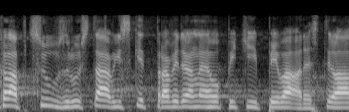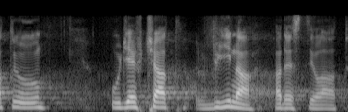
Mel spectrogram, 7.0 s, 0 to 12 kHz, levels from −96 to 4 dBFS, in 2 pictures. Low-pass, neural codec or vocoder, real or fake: 7.2 kHz; codec, 16 kHz, 8 kbps, FunCodec, trained on Chinese and English, 25 frames a second; fake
